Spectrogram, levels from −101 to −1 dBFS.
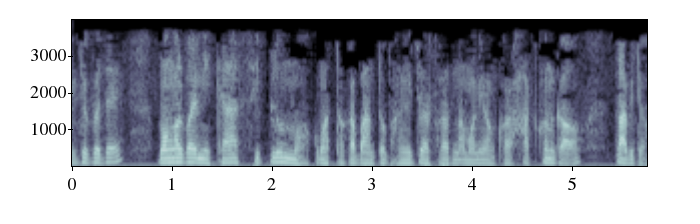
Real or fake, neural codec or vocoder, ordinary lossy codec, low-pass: real; none; MP3, 24 kbps; 3.6 kHz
